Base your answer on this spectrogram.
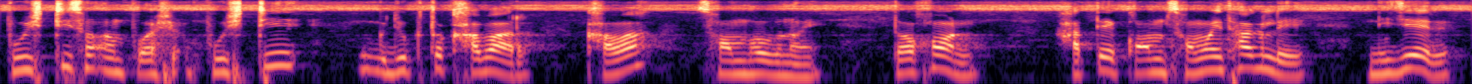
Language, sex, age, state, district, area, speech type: Bengali, male, 30-45, West Bengal, Paschim Medinipur, rural, spontaneous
